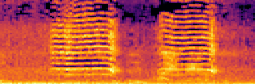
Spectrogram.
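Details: Goat bleating around a difficult birth that ended in a successful delivery: two loud, drawn-out, quavering bleats, each about half a second long, separated by a short pause, over low background hum.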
